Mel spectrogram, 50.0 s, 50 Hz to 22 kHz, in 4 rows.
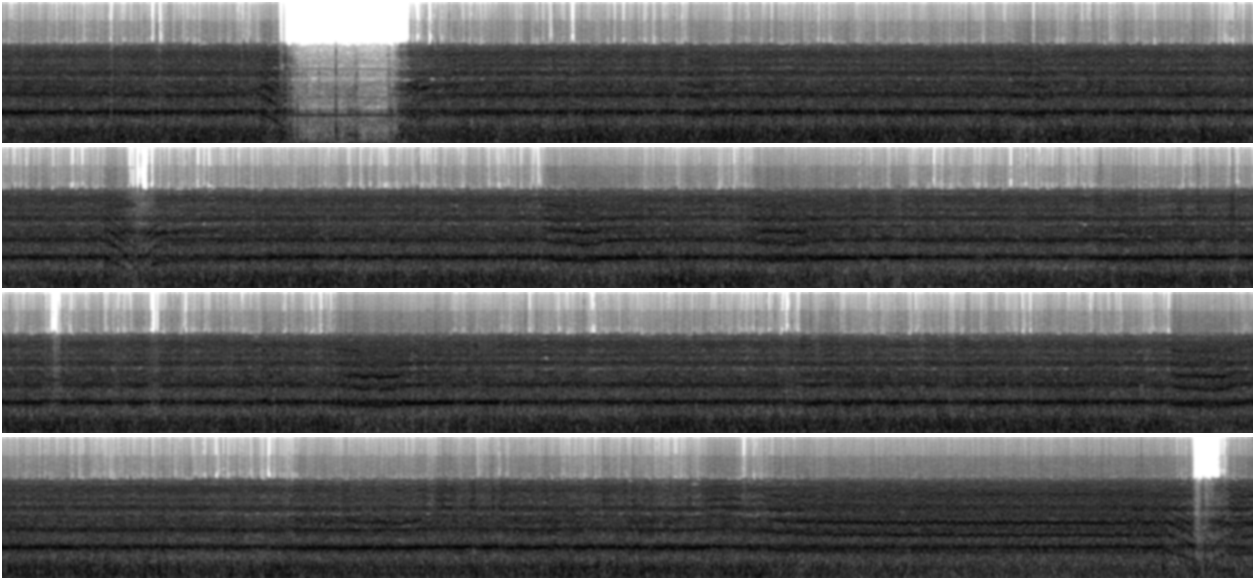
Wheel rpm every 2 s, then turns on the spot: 230, 120, 170, 230, 230, 230, 220, 200, 230, 230, 230, 230, 230, 230, 220, 230, 230, 230, 230, 230, 220, 220, 220, 210, 160.
none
